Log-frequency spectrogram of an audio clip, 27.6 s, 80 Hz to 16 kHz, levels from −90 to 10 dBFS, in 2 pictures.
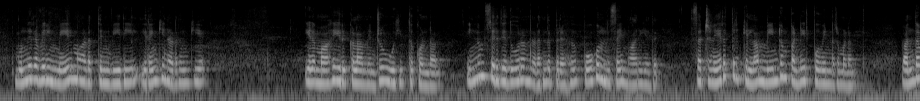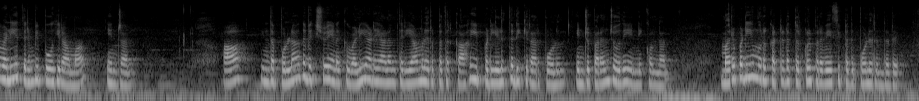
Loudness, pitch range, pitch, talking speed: -31 LUFS, 190-225 Hz, 210 Hz, 110 wpm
